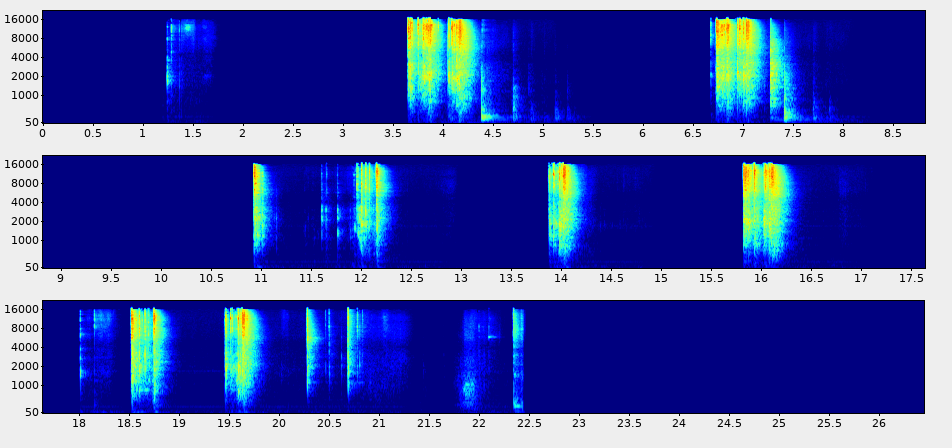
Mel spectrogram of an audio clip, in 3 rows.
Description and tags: winchester 30-30 lever action EJECT
winchester lever action 30-30
eject rounds on floor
